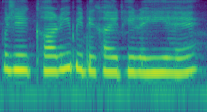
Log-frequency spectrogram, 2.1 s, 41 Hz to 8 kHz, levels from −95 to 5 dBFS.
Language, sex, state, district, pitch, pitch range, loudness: Hindi, female, Arunachal Pradesh, Lower Dibang Valley, 285 Hz, 270-300 Hz, -12 LUFS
